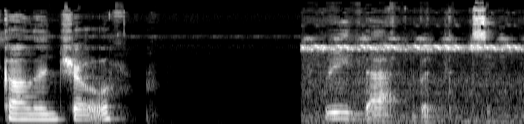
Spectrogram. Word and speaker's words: Kalanchoe: So I just searched it and it's actually pronounced Kalanchoe.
